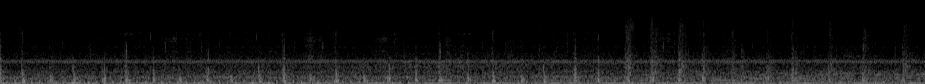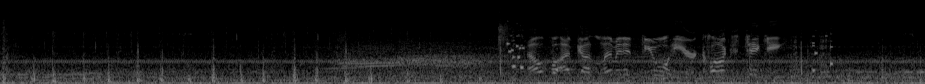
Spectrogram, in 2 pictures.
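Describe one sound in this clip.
Footsteps crunch quickly over gravel and grass.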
